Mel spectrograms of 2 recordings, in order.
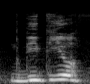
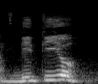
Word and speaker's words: দ্বিতীয়: দেখো কি বলছে, শব্দের প্রথমে বফলা থাকলে উচ্চারিত হয় না, তবে উচ্চারণে শ্বাসাঘাত হয়, যেমন ত্বক, দ্বিতীয়, একটু কিন্তু প্রেশার লাগতেছে না, দ্বিতীয় ত্বক।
